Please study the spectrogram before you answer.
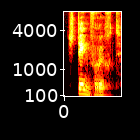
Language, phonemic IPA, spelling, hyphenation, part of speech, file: Dutch, /ˈsteːn.vrʏxt/, steenvrucht, steen‧vrucht, noun, Nl-steenvrucht.ogg
- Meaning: stone fruit, drupe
